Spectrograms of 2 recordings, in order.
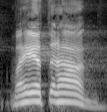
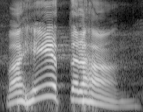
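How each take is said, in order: First: Loud call to the congregation, stress on heter; preaching call. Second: Slower, louder, drawn-out stress on heter; emphatic repeat. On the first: Preacher calls out to the congregation, loud. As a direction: call it out to the crowd. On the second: Preacher repeats the question to the congregation, slow and loud. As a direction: drive the question home, slowly. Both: Real, not acted.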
